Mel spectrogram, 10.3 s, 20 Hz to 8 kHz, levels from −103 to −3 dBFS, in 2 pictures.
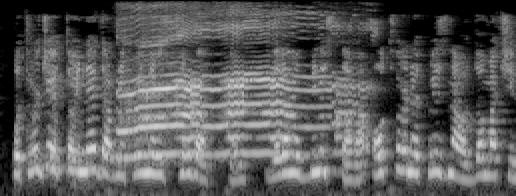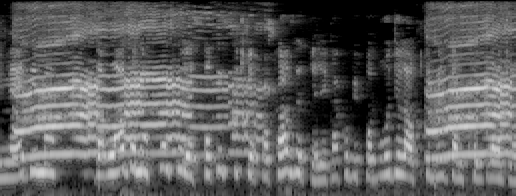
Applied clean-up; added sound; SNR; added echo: classical method WPE with log-MMSE.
